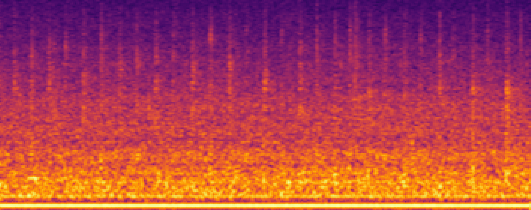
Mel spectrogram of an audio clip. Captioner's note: fingers tapping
